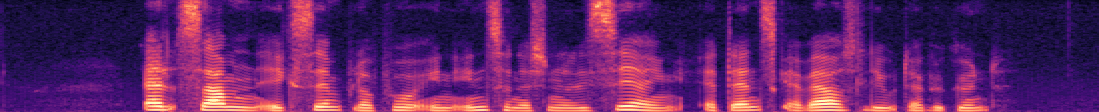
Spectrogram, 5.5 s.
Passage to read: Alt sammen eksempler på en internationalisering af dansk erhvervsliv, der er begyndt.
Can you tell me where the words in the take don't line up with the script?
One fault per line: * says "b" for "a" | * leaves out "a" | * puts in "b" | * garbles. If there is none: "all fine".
all fine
